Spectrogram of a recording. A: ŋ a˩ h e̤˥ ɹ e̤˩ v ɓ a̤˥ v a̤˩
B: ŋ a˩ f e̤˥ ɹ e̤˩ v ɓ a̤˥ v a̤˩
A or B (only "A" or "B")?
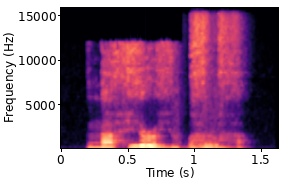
A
